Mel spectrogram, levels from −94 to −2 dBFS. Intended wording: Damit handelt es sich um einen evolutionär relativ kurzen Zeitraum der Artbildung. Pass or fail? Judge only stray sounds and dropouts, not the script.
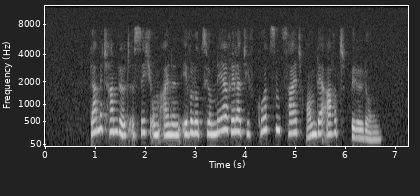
pass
